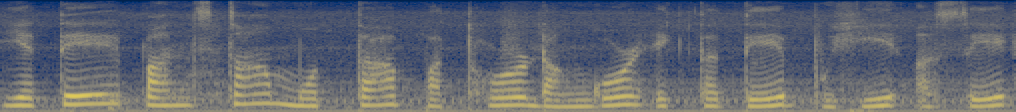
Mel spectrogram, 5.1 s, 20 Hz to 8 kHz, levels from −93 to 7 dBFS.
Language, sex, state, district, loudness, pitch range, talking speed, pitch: Nagamese, female, Nagaland, Kohima, -18 LUFS, 180-215 Hz, 105 wpm, 200 Hz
